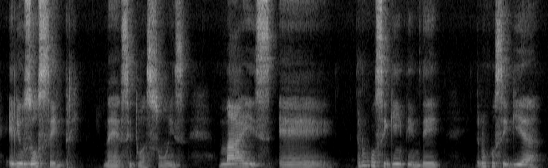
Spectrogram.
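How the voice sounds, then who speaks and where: A Brazilian woman speaks in a dark, mellow voice, thick with a swollen, inflamed throat from flu. She gives informal spiritual encouragement, earnest and fond of emphatic repetition. The sound is strongly echoey and roomy. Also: rumbling low. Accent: Brazilian Portuguese. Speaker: vlogger giving spiritual encouragement.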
